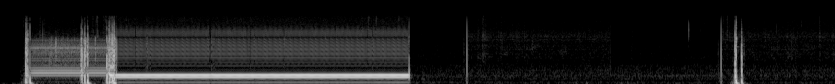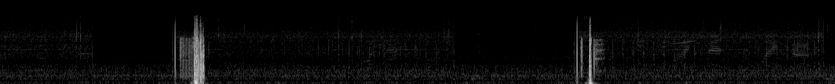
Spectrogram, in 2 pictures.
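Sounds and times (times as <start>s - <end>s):
loud steady buzzing telephone busy tone: 0.3s - 4.1s
scattered clicks: 9.8s - 10.4s, 14.1s - 14.4s.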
